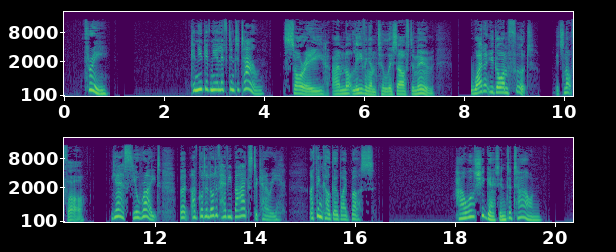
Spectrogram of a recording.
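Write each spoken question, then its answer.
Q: How will she get into town?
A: By bus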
